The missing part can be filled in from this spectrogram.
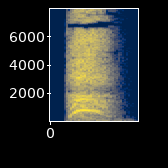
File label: shock, female; video games; npc; source engine; episodic; episode 1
